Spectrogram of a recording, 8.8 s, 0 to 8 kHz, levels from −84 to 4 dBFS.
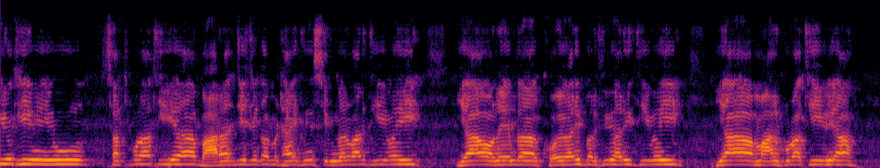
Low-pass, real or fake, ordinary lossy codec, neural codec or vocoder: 7.2 kHz; fake; none; codec, 16 kHz, 16 kbps, FunCodec, trained on LibriTTS, 50 frames a second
